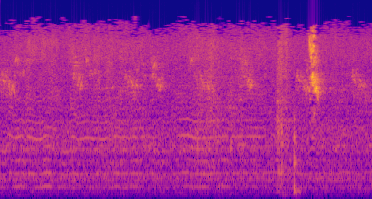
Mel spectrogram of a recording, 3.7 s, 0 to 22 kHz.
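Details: Honey bees from a forager swarm hum steadily as old-style nucleus colonies are assembled on 15 May 2018; constant drone, interrupted near the end by a few brief knocks and rustles of handling.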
